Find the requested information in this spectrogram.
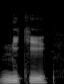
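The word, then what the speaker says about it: mihi: That's another variant in ecclesiastical pronunciation to make the H a K sound in words like nikil and miki.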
